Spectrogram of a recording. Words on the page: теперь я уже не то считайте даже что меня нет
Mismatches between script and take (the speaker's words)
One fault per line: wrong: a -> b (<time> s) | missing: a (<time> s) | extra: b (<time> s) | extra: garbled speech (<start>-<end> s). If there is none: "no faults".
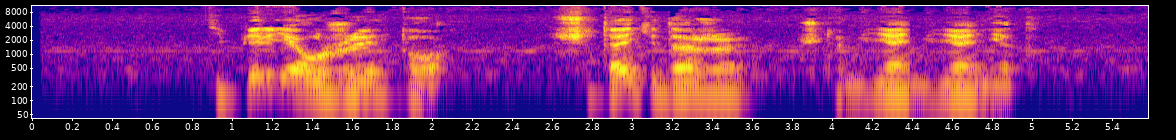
missing: не (1.8 s)
extra: меня (4.4 s)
